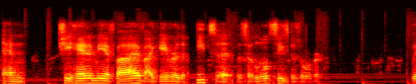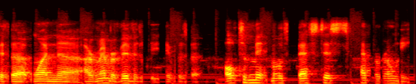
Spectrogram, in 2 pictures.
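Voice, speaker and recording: A man's voice: low-pitched, fairly even intonation, normal speed. A man streaming while driving deliveries, chatting casually and telling rambling, profane stories with frequent laughs. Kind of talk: casual chat, storytelling. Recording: dull lo-fi stream audio with faint music.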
